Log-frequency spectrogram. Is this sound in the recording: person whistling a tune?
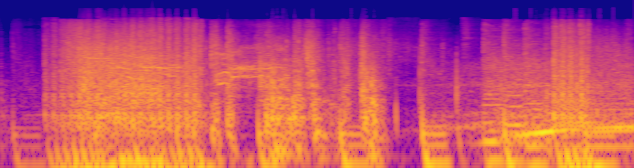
no

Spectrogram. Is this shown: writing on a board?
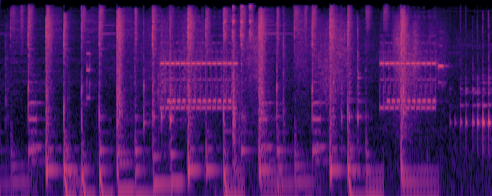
no

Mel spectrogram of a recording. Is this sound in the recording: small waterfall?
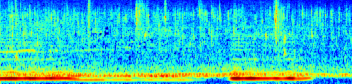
yes

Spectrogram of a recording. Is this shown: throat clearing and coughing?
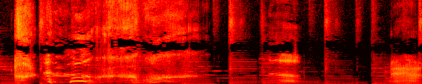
yes

